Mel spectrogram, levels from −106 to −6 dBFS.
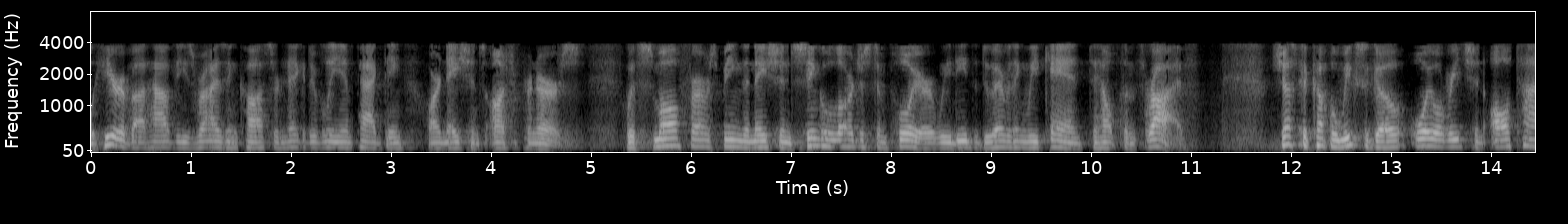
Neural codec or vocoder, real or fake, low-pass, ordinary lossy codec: codec, 24 kHz, 0.9 kbps, DualCodec; fake; 7.2 kHz; AAC, 16 kbps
